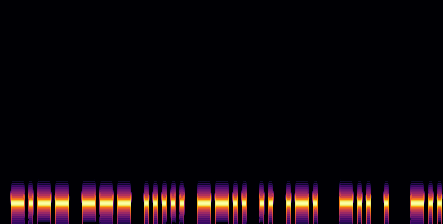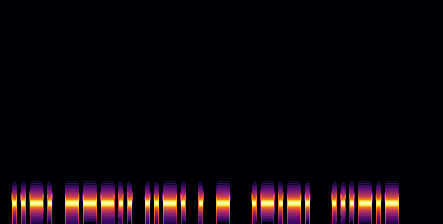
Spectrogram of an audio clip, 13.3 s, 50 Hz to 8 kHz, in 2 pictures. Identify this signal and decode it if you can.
Morse code, heard as a keyed tone, about 18 wpm, 800 Hz. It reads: YO5ZIR DE DF8FET <AR> <SK>
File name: Morse / qso-18wpm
